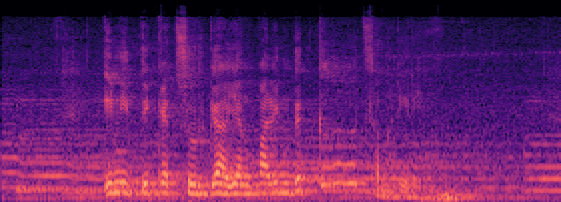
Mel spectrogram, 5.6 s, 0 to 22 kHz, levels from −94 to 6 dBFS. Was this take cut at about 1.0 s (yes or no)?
yes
